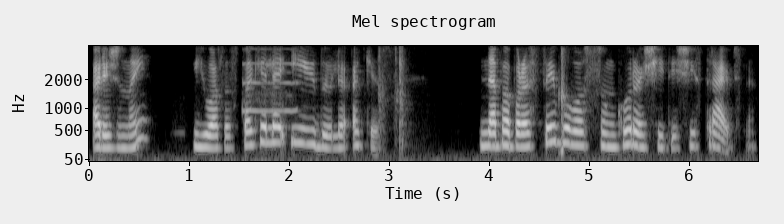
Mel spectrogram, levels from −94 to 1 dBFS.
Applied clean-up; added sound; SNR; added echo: neural diffusion model UNIVERSE++.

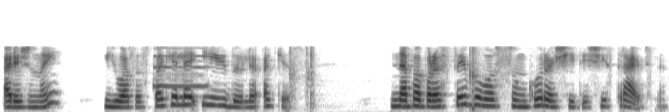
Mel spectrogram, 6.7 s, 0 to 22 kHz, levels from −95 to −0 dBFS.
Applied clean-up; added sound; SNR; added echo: neural mask model RNNoise.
